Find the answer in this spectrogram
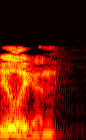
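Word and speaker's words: uilleann: It's pronounced Ilian. It's U-I-L-L-E-A-N-N.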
